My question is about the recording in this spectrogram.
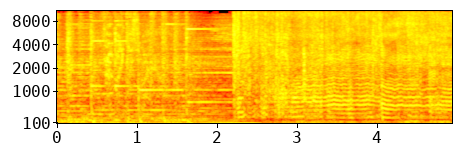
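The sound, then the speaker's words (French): A wasp or hornet buzzes loudly, a continuous droning hum whose pitch wavers and shifts as it flies, lasting the whole stretch with no one talking. “L'été arrive et les nuisibles aussi. Guêpes, frelons, rongeurs, punaises de lit, cafards.”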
